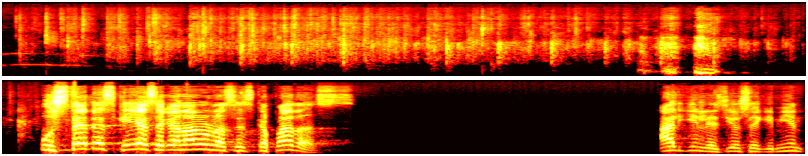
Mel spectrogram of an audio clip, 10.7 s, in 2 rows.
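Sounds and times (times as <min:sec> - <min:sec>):
audience applause: 0:00.0 - 0:05.6
speech: 0:04.3 - 0:04.8, 0:05.6 - 0:07.6, 0:09.8 - 0:10.7.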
